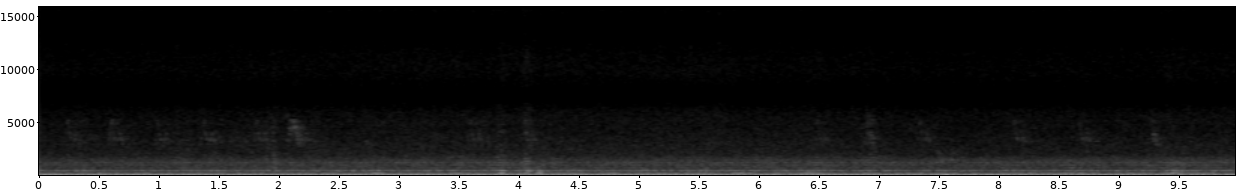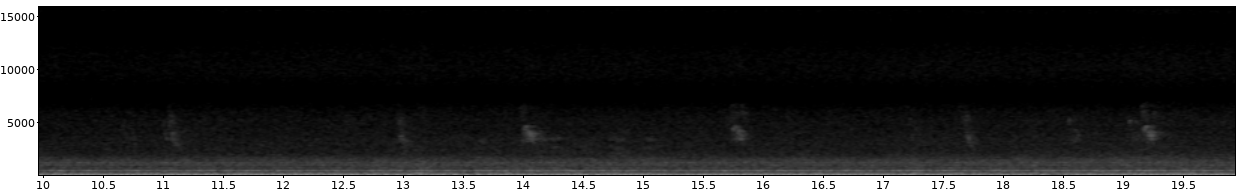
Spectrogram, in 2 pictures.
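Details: Honey bee swarm moving into a swarm trap, a dense continuous low hum with layered droning harmonics held steadily throughout, with faint short higher buzzes of individual bees flying past now and then.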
